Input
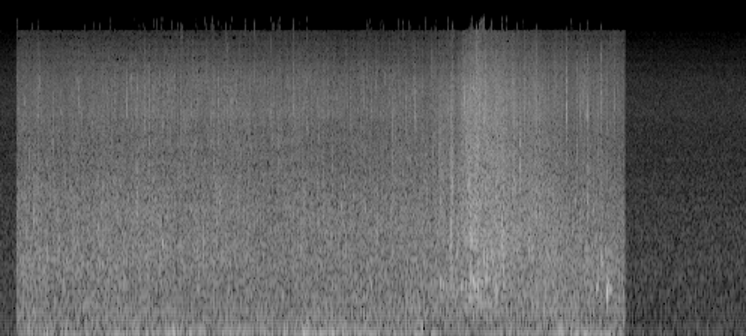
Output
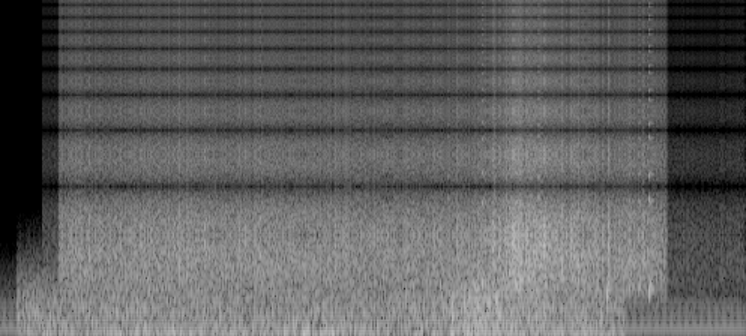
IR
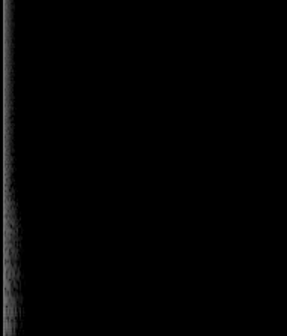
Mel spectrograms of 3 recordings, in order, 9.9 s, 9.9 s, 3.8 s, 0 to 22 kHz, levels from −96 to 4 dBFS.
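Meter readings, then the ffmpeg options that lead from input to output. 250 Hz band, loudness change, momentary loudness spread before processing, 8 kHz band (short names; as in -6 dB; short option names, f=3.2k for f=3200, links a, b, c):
+7.0 dB, +1.0 dB, 9 LU, -5.0 dB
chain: -filter_complex "[0:a]acrusher=samples=17:mix=1:aa=0.000001,acrossover=split=420[a][b];[b]adelay=560[c];[a][c]amix=inputs=2:normalize=0,aeval=exprs='val(0)+0.00447*(sin(2*PI*60*n/s)+sin(2*PI*2*60*n/s)/2+sin(2*PI*3*60*n/s)/3+sin(2*PI*4*60*n/s)/4+sin(2*PI*5*60*n/s)/5)':c=same,volume=3.5dB"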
